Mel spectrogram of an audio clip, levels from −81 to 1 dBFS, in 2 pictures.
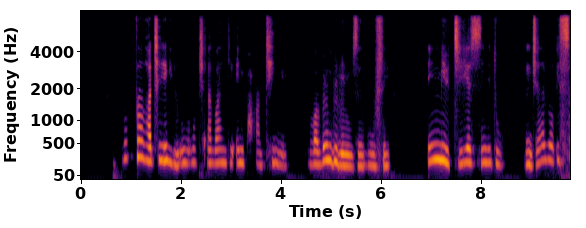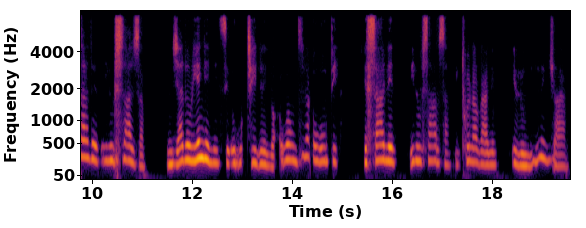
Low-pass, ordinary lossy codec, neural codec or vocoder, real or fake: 7.2 kHz; AAC, 48 kbps; codec, 16 kHz in and 24 kHz out, 0.4 kbps, LongCat-Audio-Codec, four codebook decoder; fake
